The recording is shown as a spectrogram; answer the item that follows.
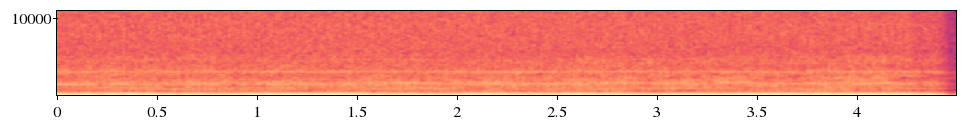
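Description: Faint, steady electrical hum made of several constant tones, with a light hiss behind it.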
